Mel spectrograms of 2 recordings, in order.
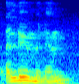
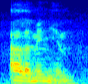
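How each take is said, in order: First: "aluminum" as American "uh-LOO-mi-num"; American pronunciation. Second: "aluminium" as British "al-yuh-MIN-ee-um"; British pronunciation. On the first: Retold or imitated. Briton mocking American words, "aluminum" stressed on LOO. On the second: Shown as a demonstration. Briton correcting Americans, "aluminium" stressed on MIN. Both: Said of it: "when it's".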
